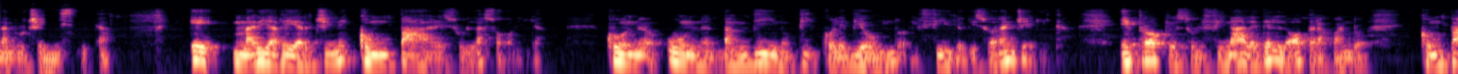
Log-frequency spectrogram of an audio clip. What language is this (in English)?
Italian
